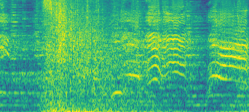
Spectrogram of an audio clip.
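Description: Horror film soundtrack: a sudden loud boom about half a second in, followed by a man's frightened cries over the music.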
